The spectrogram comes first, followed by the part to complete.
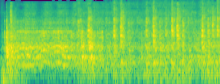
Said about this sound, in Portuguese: O seu carro anda fazendo esse barulho?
